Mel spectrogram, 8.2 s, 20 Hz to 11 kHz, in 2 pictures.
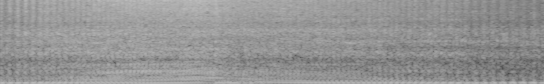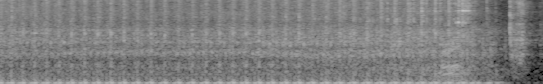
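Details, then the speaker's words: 1980 Honda CX500 Deluxe, last registered 1998, cold start in neutral: the engine blips up with a clean rise and fall, then settles into an even, steady low thump with no knocks; it sounds healthy. "there we go so it does run there's some proof and it sounds good"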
